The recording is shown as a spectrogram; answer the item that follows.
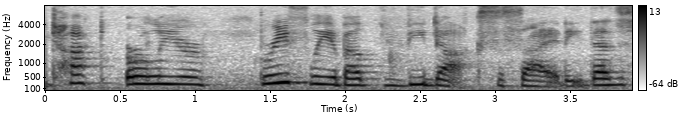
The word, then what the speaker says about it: Vidocq: Now, we talked earlier briefly about the VDOC Society. That's spelled VIDOCQ.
